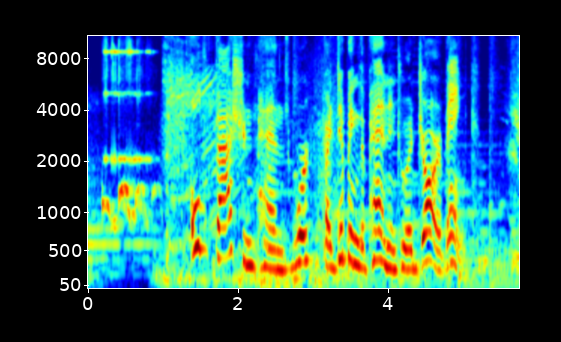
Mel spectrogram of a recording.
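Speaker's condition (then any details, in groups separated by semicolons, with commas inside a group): No condition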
